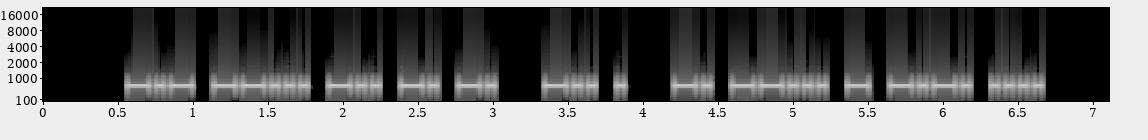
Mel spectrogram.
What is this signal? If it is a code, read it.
Morse code, heard as a keyed tone, about 25 wpm, 700 Hz. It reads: K7DNN DE N7TCH
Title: USA Callsign DE Callsign - 5 Characters - 25wpm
